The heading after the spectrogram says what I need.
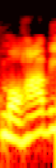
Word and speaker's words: Mojave: in administration as a principal at is it pronounced Mojave High School in Hisperia yeah yeah Mojave yeah yeah okay okay um and uh yeah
